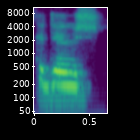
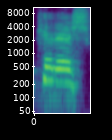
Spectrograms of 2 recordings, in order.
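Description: First: The word is said with the Hebrew pronunciation. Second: The word is said with the Yiddish pronunciation. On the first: This is the form used when reading the text. "versus Kiddush" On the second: This is the everyday spoken form. "we use the Yiddish for Kiddush"

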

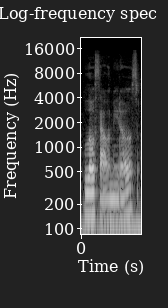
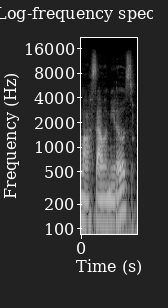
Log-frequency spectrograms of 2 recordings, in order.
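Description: First: 'Los' is given a Spanish-style pronunciation. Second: 'Los' is given an anglicized local pronunciation. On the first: It follows the Spanish origin of the name. "because technically this is correct" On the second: The speaker grew up nearby and says it that way. "I'm in the habit of saying Los Alamitos"

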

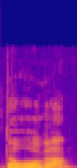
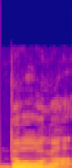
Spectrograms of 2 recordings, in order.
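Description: First: The pitch stays flat with no drop. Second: The pitch drops after an accented mora. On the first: The speaker calls it right. "it's dōga" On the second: The speaker calls it wrong. "It's not dōga"

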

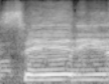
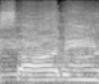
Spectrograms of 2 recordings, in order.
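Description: First: The word begins with 'se' and has two syllables. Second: The word begins with 'sa' and has three syllables. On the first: The speaker calls it wrong. "সেহরি নয়।" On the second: The speaker calls it right. "সাহারি লেখে।"

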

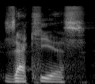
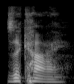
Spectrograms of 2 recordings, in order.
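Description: First: The name ends with an s sound. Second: The name ends without an s sound. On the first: "Zacchaeus with the S at the end of it" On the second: "the S sound is missing"

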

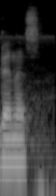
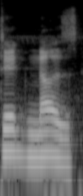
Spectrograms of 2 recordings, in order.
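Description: First: The name is said like the name Dennis. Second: The name is said as two syllables, dig-nuz. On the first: The speaker calls it right. "And it seems like Dennis" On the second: The speaker calls it wrong. "because I would have said Dig Nuz"

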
